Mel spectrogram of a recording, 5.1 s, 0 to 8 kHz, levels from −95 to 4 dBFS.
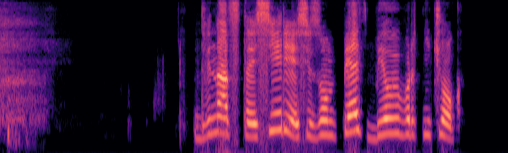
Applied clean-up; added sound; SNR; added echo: none; none; none; none.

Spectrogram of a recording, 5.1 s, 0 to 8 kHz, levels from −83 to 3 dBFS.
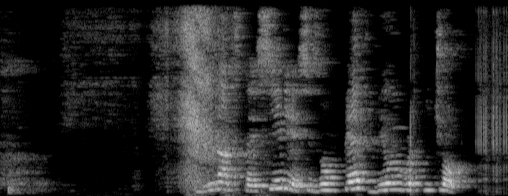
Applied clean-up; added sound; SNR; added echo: classical method WPE with log-MMSE.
